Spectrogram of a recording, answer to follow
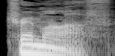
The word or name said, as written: trim off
